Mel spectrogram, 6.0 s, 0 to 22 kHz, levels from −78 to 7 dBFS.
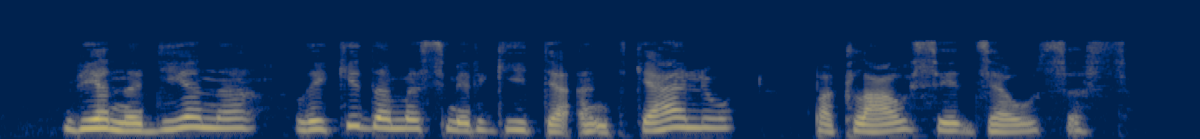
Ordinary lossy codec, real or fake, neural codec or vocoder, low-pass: AAC, 64 kbps; real; none; 7.2 kHz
